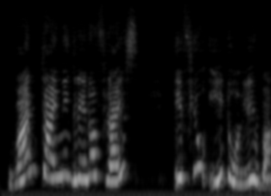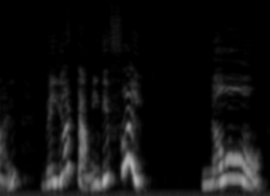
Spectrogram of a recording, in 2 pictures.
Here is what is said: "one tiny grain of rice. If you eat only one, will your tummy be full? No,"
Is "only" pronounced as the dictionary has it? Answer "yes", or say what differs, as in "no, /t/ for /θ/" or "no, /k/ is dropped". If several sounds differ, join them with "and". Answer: yes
